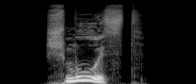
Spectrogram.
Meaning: inflection of schmusen: 1. second/third-person singular present 2. second-person plural present 3. plural imperative
- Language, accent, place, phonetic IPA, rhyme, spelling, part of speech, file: German, Germany, Berlin, [ʃmuːst], -uːst, schmust, verb, De-schmust.ogg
